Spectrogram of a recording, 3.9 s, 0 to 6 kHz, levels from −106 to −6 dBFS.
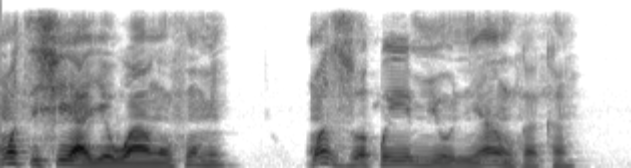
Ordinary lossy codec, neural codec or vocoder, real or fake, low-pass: none; none; real; 5.4 kHz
